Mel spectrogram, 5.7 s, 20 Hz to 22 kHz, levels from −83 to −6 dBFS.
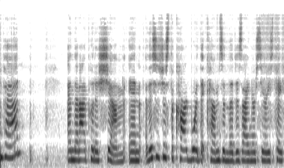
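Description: From start to finish there's channel delay causing comb filtering. One side of what was once a two-channel signal lags the other by something like 0.7 ms, and when the two got folded to mono the shared content cancelled at evenly spaced frequencies, the first dip sitting around 700 Hz with further ones roughly every 1.4 kHz above it. Because those notches never move, the whole clip has a hollow, phasey colour.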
